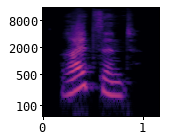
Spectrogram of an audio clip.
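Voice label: cute, German voices words; gcompris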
